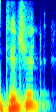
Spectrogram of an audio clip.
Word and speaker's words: d1g1t: And by the way, Digit is spelled D1G1T, in case you are wondering or you're unfamiliar with the firm.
